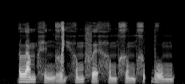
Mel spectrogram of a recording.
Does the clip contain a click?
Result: no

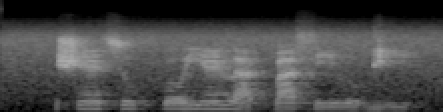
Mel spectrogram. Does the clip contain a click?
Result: no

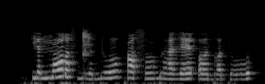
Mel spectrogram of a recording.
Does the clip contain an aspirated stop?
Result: no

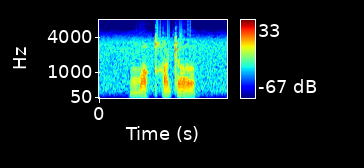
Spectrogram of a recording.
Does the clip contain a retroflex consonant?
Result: yes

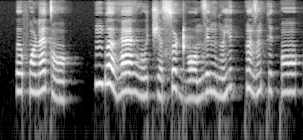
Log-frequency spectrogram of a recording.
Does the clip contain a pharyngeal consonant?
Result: no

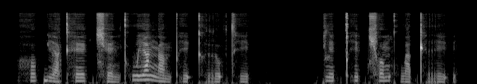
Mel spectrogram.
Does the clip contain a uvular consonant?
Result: no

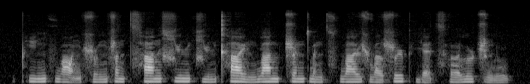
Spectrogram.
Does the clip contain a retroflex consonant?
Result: yes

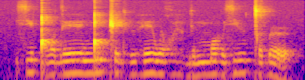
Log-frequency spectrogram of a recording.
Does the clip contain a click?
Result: yes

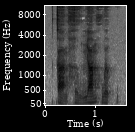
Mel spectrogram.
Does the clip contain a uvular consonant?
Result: no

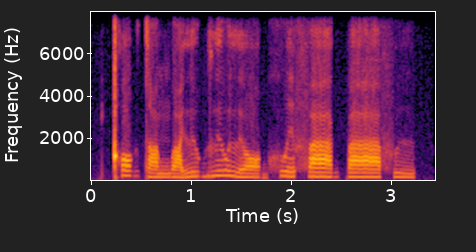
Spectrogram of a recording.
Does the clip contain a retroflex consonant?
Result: no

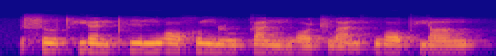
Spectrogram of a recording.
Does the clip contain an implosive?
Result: no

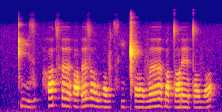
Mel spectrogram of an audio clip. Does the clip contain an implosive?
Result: yes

